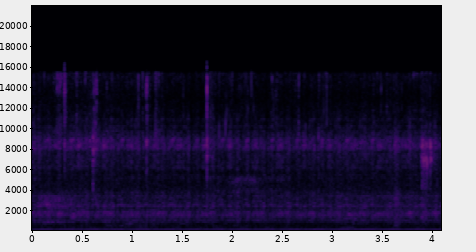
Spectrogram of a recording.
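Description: A steady low hum under quiet eating sounds as noodles are eaten, with a few light clicks of a spoon on the plate.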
